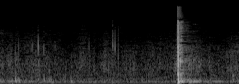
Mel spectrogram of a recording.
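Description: Quiet room tone, broken near the end by a single sharp click.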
